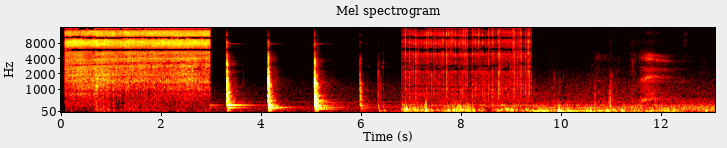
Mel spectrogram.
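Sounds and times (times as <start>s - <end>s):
loud steady hiss: 0.1s - 3.0s
hammer striking steel: 3.0s - 6.6s.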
